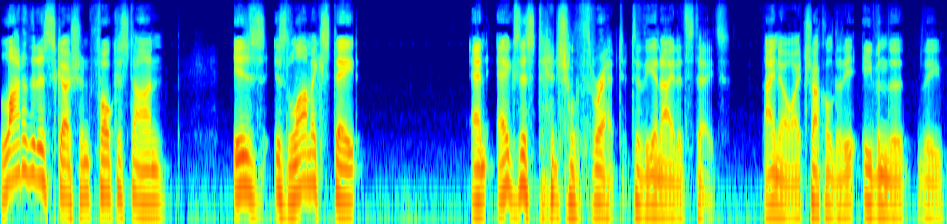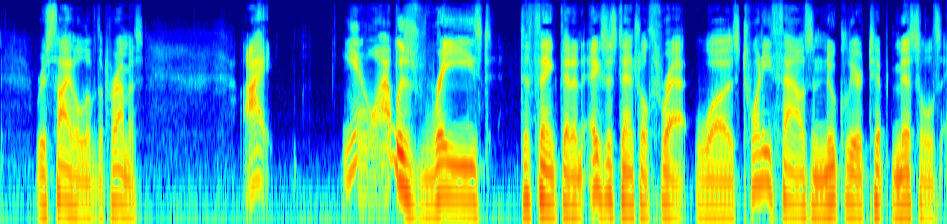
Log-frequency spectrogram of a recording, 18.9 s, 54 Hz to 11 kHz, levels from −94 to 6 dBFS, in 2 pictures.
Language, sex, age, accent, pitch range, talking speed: English, male, 50-69, American, 80-110 Hz, 145 wpm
